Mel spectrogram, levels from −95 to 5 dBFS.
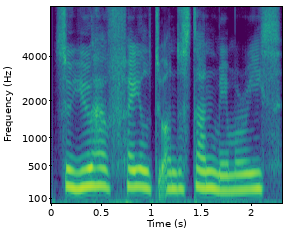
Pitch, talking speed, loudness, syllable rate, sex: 205 Hz, 205 wpm, -15 LUFS, 5.9 syllables/s, female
